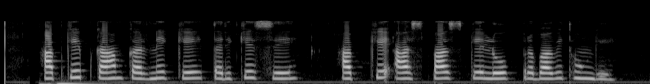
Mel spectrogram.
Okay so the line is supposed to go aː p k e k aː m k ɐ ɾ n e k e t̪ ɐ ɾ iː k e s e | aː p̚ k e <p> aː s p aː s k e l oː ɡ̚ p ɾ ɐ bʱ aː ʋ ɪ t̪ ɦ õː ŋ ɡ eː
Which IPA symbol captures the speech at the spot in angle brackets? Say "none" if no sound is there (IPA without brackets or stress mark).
ʔ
